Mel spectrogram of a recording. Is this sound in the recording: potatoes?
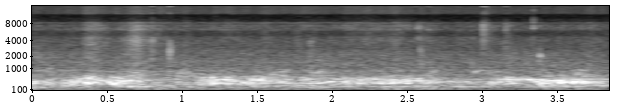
no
